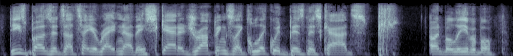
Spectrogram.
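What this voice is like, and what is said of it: Put-on Boston accent. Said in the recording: “Why do I have a Boston accent? ... That's because I did your impression.”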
